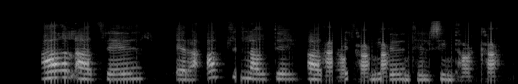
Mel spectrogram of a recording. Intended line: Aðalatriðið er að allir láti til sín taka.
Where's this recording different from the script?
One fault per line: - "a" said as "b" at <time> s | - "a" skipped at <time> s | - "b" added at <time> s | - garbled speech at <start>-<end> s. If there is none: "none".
- garbled speech at 3.1-4.1 s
